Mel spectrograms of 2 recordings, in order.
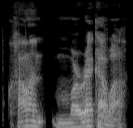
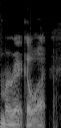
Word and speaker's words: Morikawa: First one, I'm going with Colin Morikawa. I think it's pronounced Morikawa.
